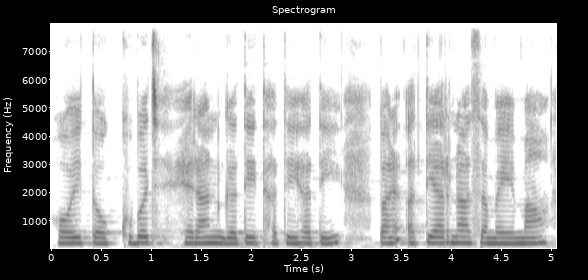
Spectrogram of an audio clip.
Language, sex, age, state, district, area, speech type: Gujarati, female, 30-45, Gujarat, Amreli, rural, spontaneous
